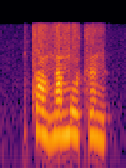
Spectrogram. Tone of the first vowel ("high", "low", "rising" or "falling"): falling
